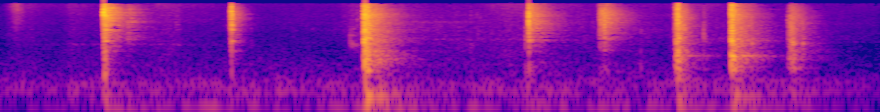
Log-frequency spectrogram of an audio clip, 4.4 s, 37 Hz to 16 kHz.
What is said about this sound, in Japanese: 使い込まれた将棋盤、対局時計を叩く手。大広間に将棋盤がぎっしりと並び、40人ほどの奨励会員が対局に励んでいる。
